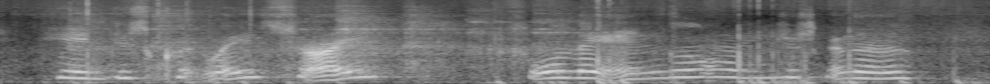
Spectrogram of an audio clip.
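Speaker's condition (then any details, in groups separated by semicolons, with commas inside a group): Cerebral palsy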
